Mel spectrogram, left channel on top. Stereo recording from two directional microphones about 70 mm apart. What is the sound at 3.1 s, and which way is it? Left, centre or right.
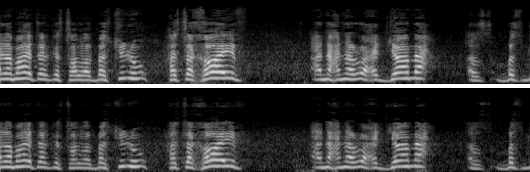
A man's voice, left.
